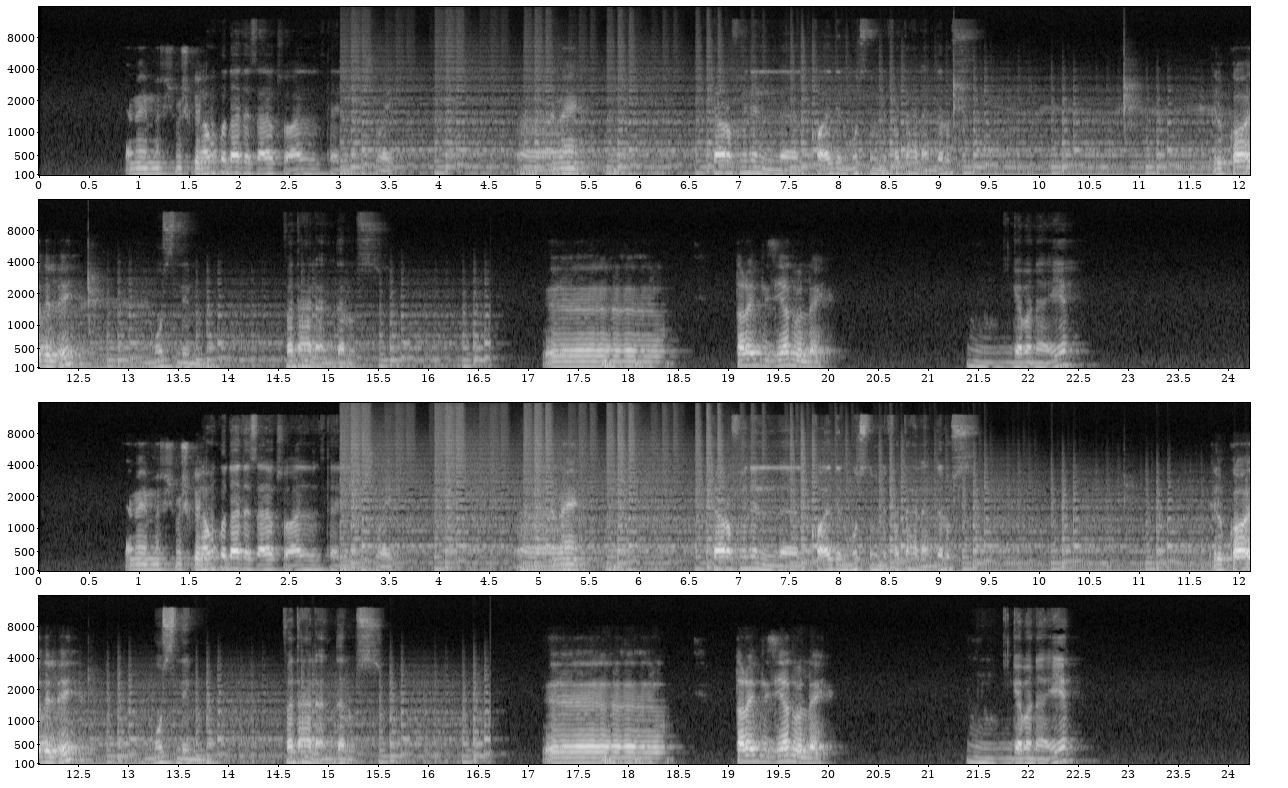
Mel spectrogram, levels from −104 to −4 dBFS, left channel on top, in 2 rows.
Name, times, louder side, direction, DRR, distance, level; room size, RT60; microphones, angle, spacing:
voice 1, 0.9-1.7 5.1-5.8 11.7-12.7 17.1-18.5 19.1-20.0, right 4 dB, 35° right, 0.6 m, -27 dB
voice 2, 1.6-3.6 4.7-5.4 5.7-6.0 6.7-9.3 13.0-13.9 14.6-15.5 21.4-22.5, right 3 dB, 75° right, 1.1 m, -31 dB
sound 1, 3.0-16.6, right 3 dB, 55° right, 0.8 m, -40 dB
Musical instrument, 7.1-13.4, left 1 dB, 50° left, 0.7 m, -43 dB
26.5 x 16.5 x 3.1 m
head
